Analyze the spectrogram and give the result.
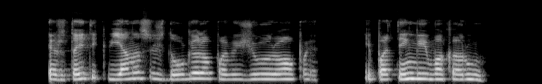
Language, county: Lithuanian, Klaipėda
